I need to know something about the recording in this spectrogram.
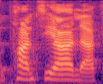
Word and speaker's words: Pontianak: This is a Pontianak.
